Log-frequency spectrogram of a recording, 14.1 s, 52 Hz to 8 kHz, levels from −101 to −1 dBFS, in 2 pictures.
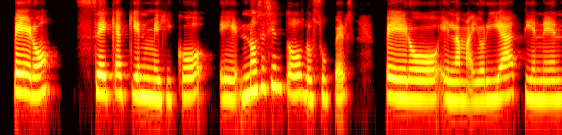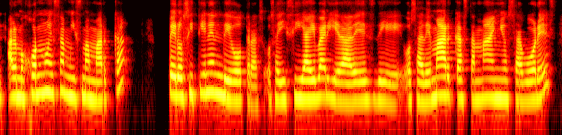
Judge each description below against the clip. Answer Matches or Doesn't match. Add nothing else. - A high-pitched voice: Matches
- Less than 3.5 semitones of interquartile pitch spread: Matches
